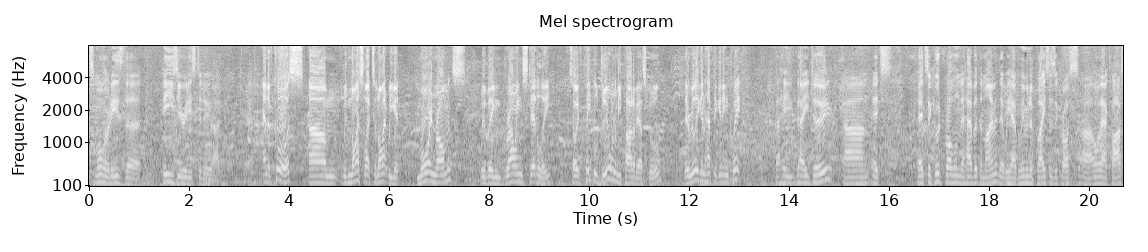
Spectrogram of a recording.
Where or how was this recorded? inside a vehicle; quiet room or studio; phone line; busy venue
busy venue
